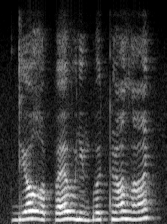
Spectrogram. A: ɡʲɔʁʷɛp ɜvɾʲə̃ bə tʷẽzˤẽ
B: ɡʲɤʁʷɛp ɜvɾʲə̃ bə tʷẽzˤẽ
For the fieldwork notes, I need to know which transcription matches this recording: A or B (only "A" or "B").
A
